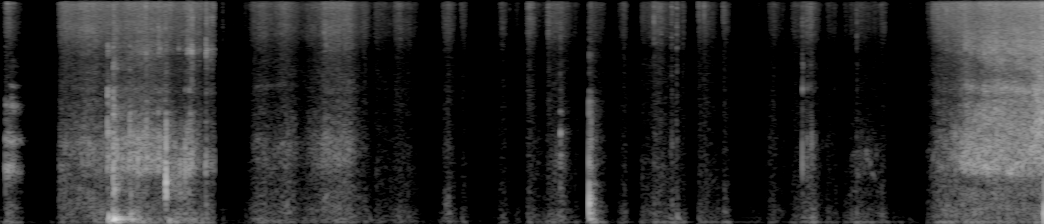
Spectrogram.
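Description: Hands shifting a rubber-backed car floor mat over the carpet, a short stretch of rustling and scraping, then a few faint taps and clicks from handling a plastic carpet-gripper clip, the sharpest about six seconds in.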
